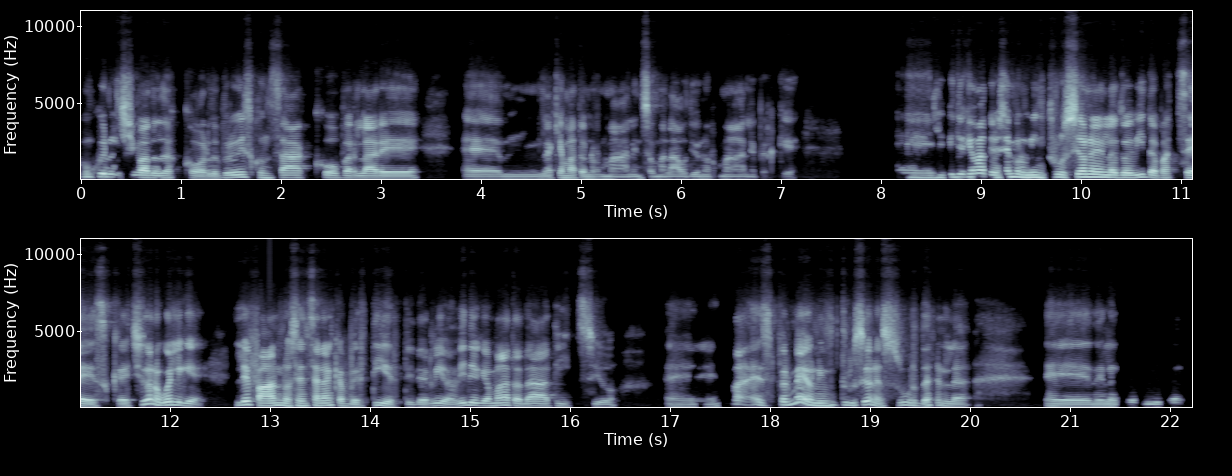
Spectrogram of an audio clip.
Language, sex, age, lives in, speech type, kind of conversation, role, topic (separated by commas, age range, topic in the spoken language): Italian, male, 40-44, Germany, conversation, unstructured, none, Cosa pensi dell’importanza della famiglia oggi?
